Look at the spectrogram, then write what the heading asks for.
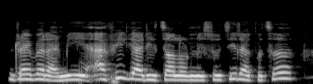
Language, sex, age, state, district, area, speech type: Nepali, female, 45-60, West Bengal, Darjeeling, rural, spontaneous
